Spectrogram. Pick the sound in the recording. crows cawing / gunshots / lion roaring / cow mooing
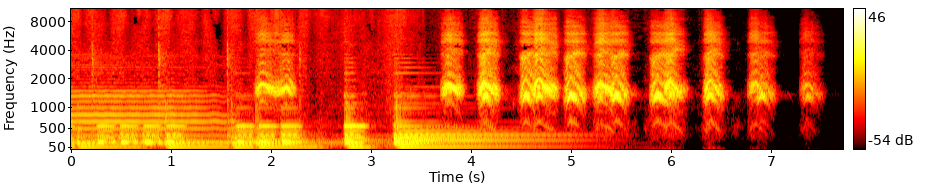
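crows cawing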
